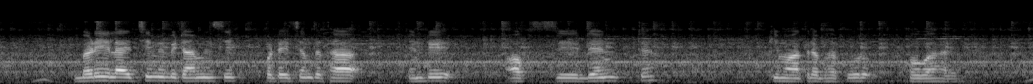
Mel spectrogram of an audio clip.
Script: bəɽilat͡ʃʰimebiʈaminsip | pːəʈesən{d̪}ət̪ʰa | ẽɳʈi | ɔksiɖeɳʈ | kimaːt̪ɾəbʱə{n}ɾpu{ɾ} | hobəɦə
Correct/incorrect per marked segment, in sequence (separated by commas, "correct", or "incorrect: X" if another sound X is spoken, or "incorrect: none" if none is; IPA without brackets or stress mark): incorrect: t̪, incorrect: none, correct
